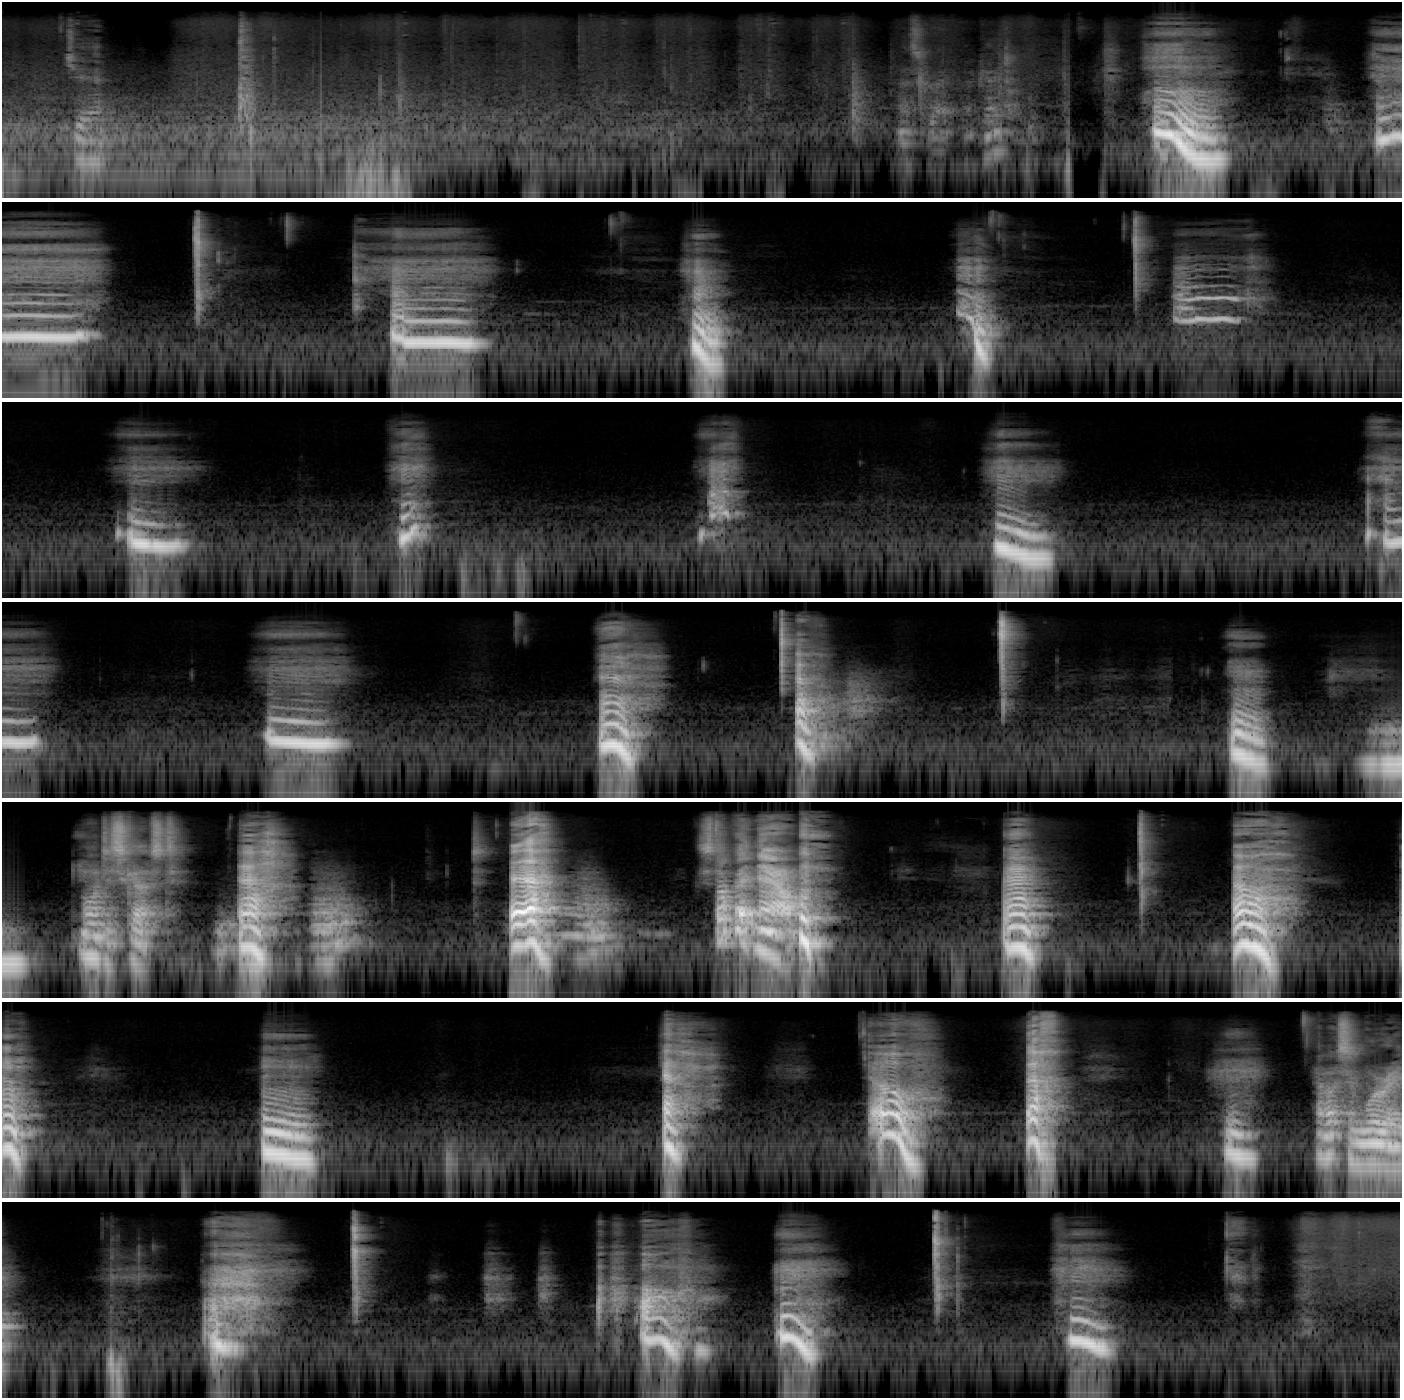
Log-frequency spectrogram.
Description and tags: Mindy Sounds
A woman makes several non-verbal sounds for the following emotions, curiosity, disgust, confusion. concern
Recorded for a short film using a Zoom in a small sound treated room, slight flutter echo.
noises, woman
